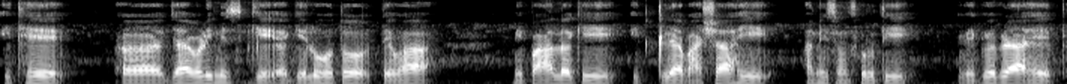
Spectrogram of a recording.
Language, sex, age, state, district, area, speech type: Marathi, male, 30-45, Maharashtra, Akola, urban, spontaneous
